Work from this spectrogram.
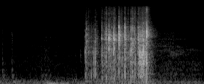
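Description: Tarot cards shuffled briskly in one short close burst of riffling and slapping, lasting under a second, alone in a quiet room.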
